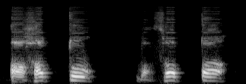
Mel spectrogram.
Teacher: ان کی ادائی میں تا کا اطباق مانے تا کا موٹا پن باقی رکھ کر ادغام کیا جاتا ہے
